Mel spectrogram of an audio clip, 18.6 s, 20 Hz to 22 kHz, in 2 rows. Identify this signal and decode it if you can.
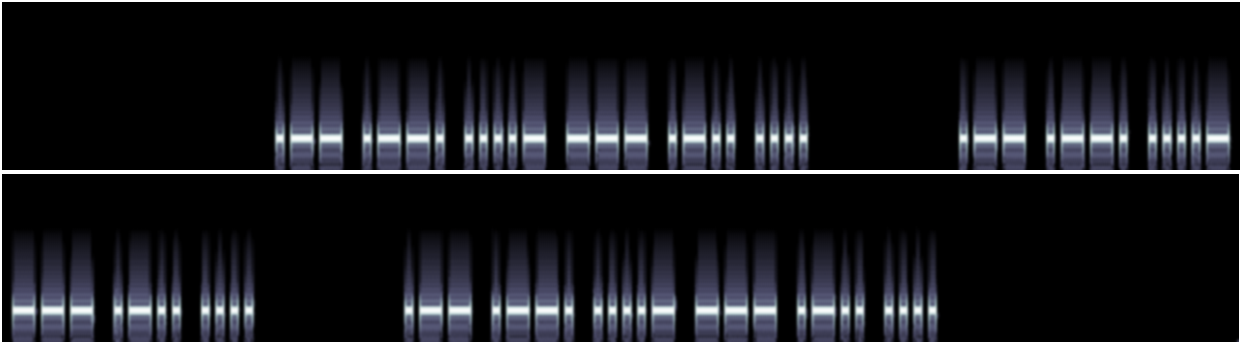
Morse code, heard as a keyed tone, about 22 wpm, 700 Hz. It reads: WP4OLH WP4OLH WP4OLH
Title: USA Call Signs - 6 Characters - Repeated 3x - 22wpm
